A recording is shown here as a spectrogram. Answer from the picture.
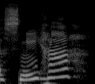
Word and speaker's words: Sneha: confirm how it was how her name is pronounced but it is spelled s-n-e-h-a so yeah sneha and Phillips was born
